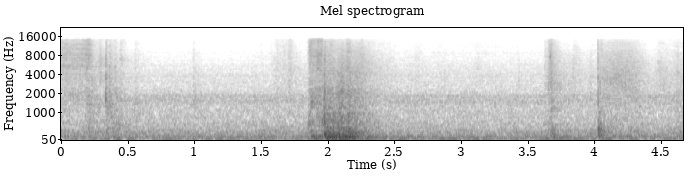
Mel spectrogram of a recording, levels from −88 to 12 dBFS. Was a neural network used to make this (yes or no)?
no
